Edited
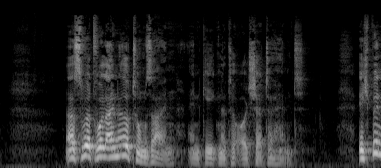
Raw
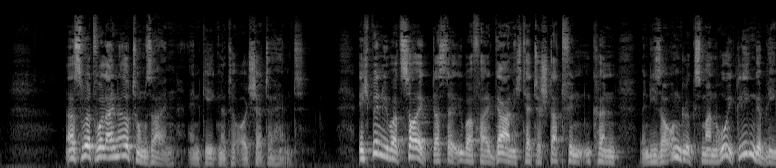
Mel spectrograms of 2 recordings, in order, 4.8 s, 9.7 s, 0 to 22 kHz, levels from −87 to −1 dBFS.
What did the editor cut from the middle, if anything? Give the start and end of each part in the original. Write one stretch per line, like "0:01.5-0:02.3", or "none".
none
